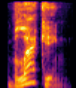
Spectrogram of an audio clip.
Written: blacking

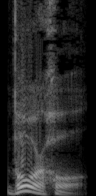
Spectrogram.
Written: borehole

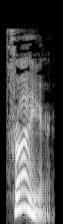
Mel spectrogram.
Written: fryer

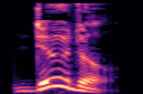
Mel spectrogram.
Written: doodle

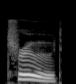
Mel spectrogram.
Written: trued

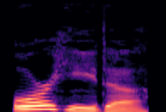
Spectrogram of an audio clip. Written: oorjita

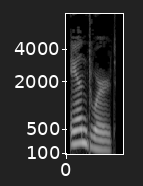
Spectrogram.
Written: andwearde

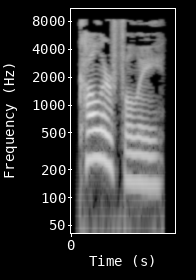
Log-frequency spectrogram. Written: colorfully

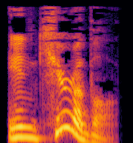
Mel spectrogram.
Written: incurable

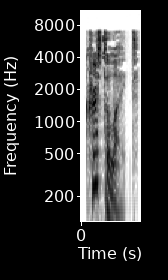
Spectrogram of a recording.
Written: crystallite

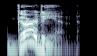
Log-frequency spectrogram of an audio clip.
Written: guardian

